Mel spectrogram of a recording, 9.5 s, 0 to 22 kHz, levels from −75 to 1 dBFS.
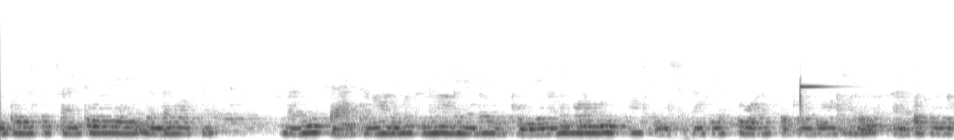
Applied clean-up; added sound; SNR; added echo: none; Dishes, pots, and pans / Chink, clink; 8 dB; reverberation time 0.5 s.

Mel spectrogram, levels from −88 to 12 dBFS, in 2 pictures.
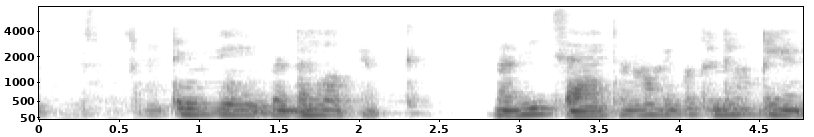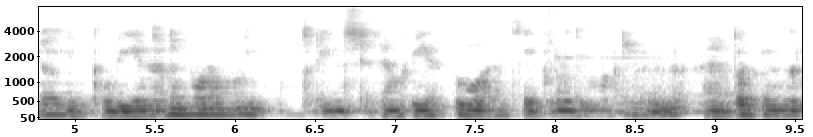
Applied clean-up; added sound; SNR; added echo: neural mask model DeepFilterNet 3.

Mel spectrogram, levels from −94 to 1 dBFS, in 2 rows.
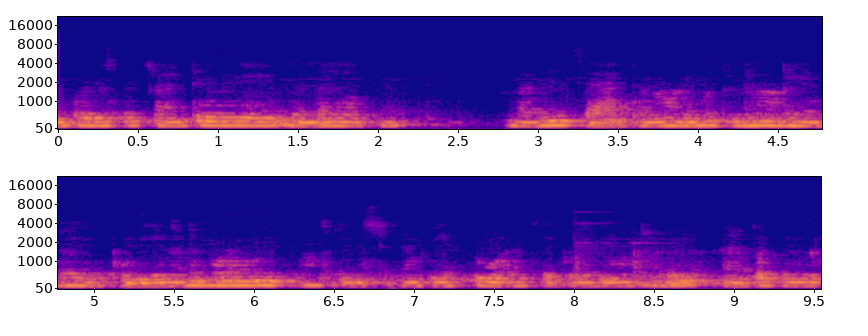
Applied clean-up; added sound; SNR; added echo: neural separator model SepFormer DNS4.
